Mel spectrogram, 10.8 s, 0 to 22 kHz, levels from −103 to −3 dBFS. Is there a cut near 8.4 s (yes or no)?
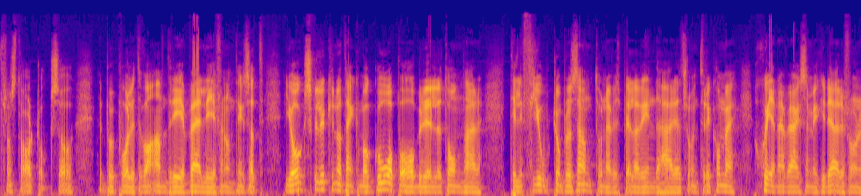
no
